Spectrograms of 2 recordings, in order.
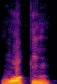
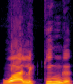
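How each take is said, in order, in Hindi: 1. "walking" में L ध्वनि silent है। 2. "walking" में L ध्वनि बोली जाती है। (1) "एल साइलेंट है" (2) "कई लोग इसको क्या प्रोनाउंस करते हैं"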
